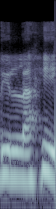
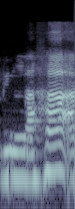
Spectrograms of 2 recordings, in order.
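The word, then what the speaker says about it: لِلَّهِ: majrur majrurnya oleh Li sehingga dibacanya lillahi enggak boleh lillaha atau lillahu nah ini sibh jumlah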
